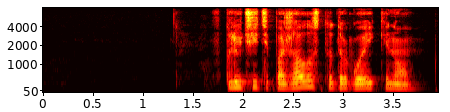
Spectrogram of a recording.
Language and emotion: Russian, neutral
